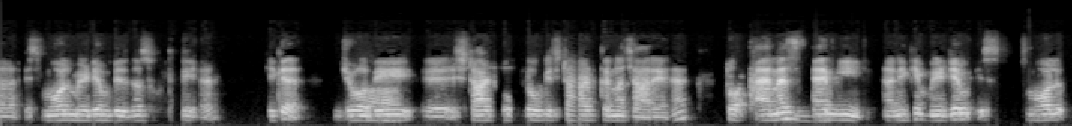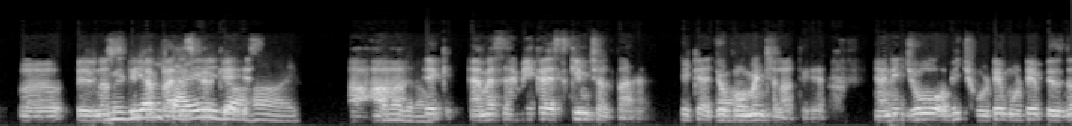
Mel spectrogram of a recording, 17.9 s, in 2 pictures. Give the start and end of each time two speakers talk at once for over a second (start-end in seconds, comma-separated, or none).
9.9-11.1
